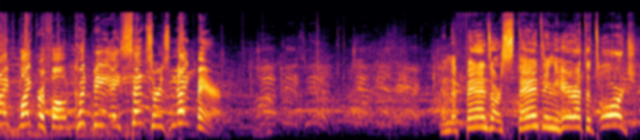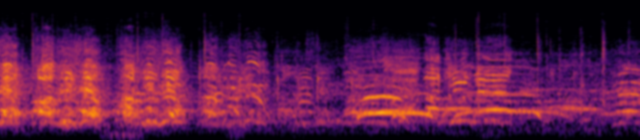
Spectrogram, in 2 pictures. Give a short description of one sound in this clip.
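A crowd shouts and chants.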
